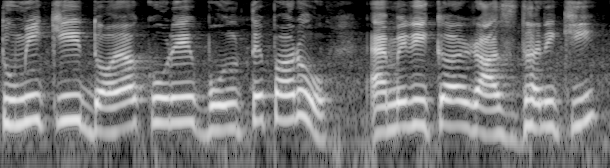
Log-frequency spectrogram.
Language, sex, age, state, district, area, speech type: Bengali, female, 60+, West Bengal, Paschim Bardhaman, rural, read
